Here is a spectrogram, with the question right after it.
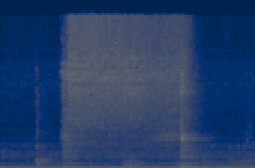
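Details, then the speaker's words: Dental prophy jet unit (baking-soda powder with water and air pressure) being troubleshot: hissing air spray that fizzles without a steady water stream; insufficient water delivery. "first problem is i don't have any water i can't get enough water out of this unit so we're going to try the water"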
